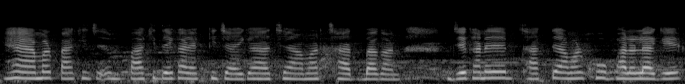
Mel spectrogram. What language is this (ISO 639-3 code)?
ben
